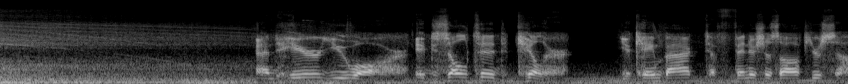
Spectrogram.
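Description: A spaceship engine roars with a deep rumble.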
